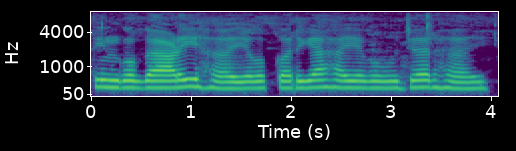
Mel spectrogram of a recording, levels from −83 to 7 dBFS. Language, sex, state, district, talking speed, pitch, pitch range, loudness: Magahi, female, Jharkhand, Palamu, 130 wpm, 205 Hz, 195-210 Hz, -16 LUFS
